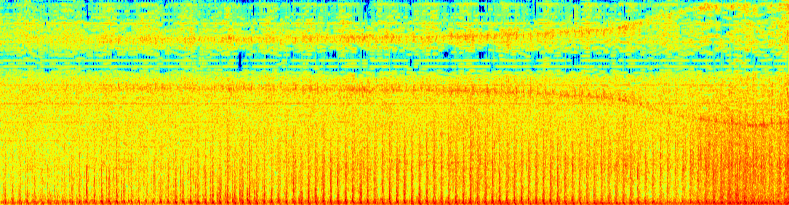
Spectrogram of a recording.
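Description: Army helicopter in a Vietnam extraction, its rotor beating in a rapid, relentless chop with heavy engine roar, very loud and close throughout without pause.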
